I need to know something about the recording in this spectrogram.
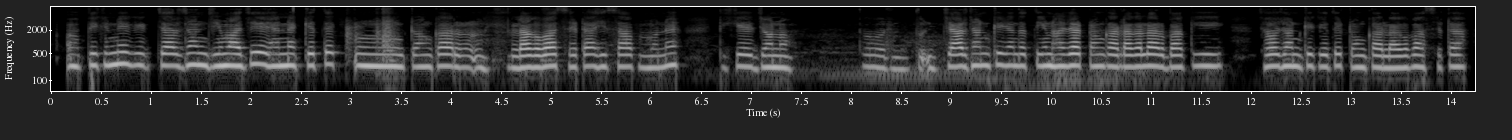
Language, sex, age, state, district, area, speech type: Odia, female, 45-60, Odisha, Kalahandi, rural, spontaneous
